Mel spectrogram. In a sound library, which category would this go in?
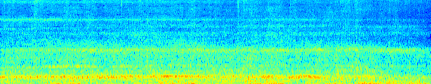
Sound effects > Vehicles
